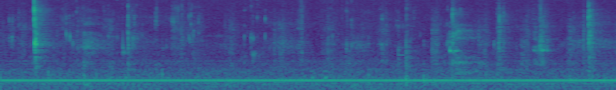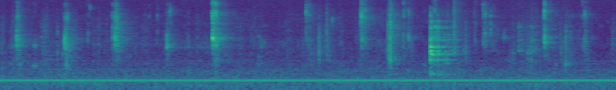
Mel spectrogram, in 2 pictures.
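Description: Close-miked eating sounds: chewing and lip smacks mixed with taps of chopsticks and a spoon on dishes, heard as scattered sharp clicks with two louder ones past the middle, over a steady low hum.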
